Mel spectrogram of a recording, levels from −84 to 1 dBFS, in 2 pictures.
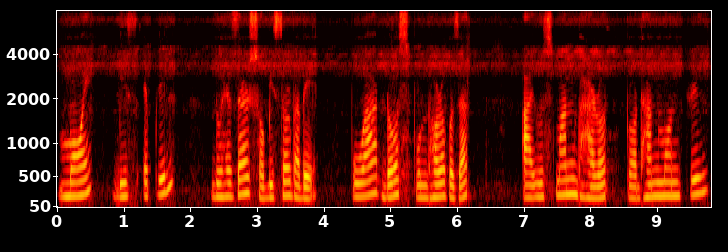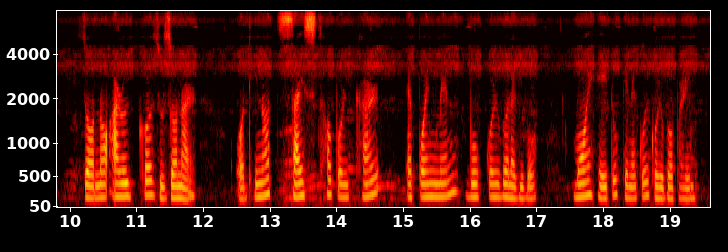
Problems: constant background noise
